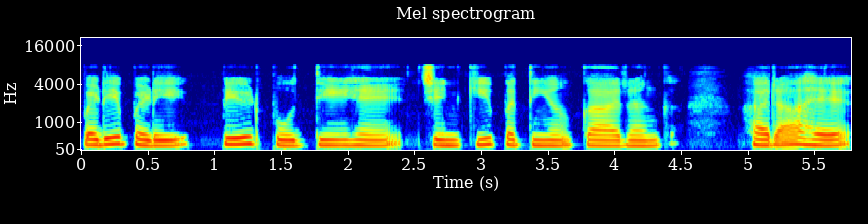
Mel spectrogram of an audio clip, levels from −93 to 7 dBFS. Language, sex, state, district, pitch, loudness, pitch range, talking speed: Hindi, female, Uttar Pradesh, Jyotiba Phule Nagar, 195 Hz, -14 LUFS, 185-220 Hz, 95 wpm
